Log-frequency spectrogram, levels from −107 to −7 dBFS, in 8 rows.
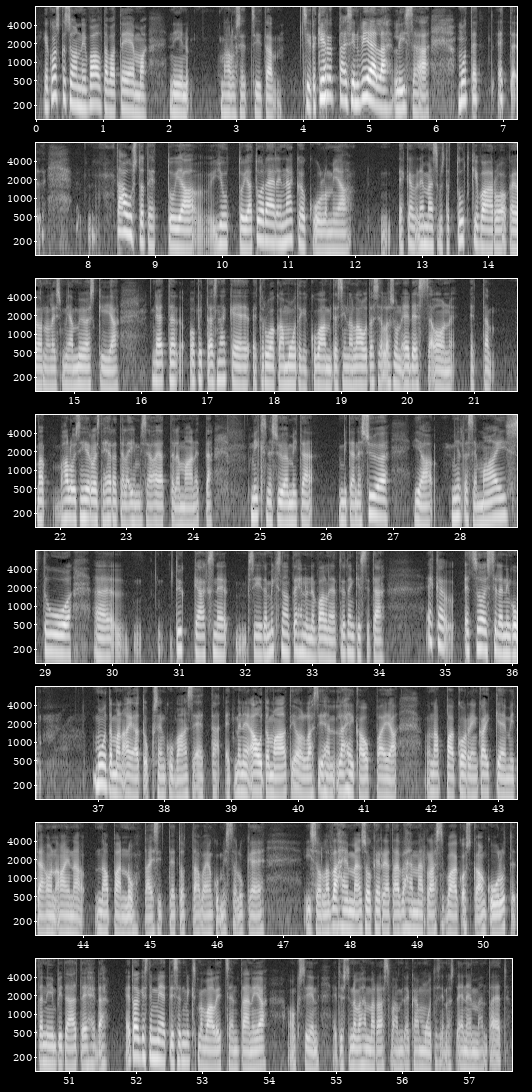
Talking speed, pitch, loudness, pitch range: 150 wpm, 150 Hz, -23 LUFS, 135-170 Hz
